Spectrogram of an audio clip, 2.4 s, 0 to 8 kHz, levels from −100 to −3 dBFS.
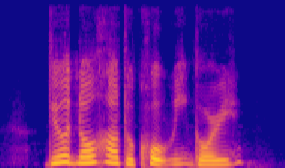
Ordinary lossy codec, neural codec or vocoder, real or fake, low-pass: none; codec, 16 kHz, 0.5 kbps, FunCodec, trained on LibriTTS, 25 frames a second; fake; none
